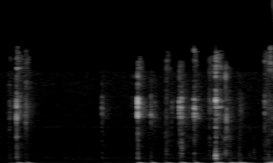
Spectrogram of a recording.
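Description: Quick typing on a computer keyboard while entering a Power Query formula in Excel, a few soft taps early on and then a dense, irregular run of close clicks and keystrokes.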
